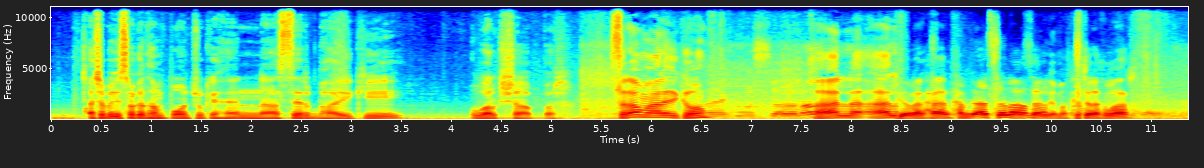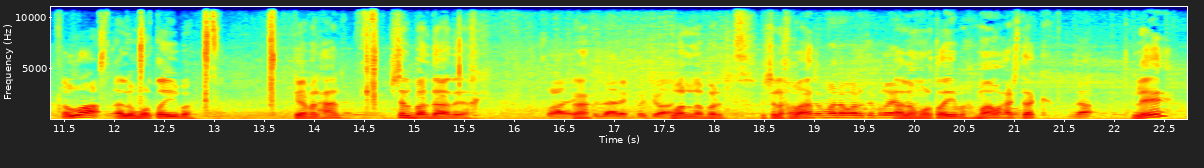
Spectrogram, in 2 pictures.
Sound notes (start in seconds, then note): 7.3 Arabic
